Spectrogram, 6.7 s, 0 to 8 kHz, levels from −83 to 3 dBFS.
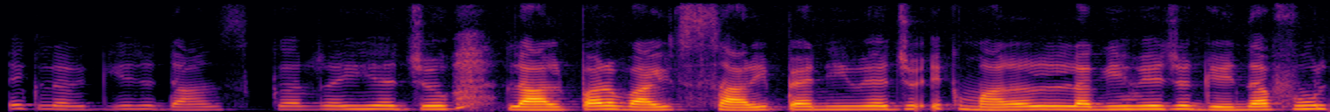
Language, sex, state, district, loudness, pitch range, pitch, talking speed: Hindi, female, Chhattisgarh, Korba, -18 LUFS, 205-235 Hz, 220 Hz, 235 wpm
